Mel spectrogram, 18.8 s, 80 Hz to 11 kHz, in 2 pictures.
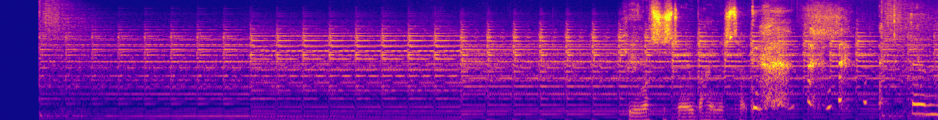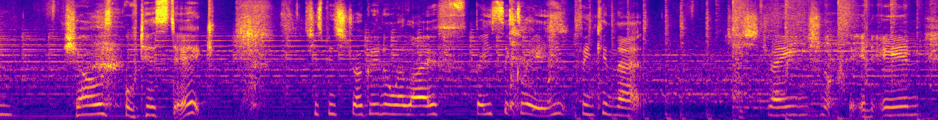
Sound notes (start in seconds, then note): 0.3 light music; 7.5 crying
